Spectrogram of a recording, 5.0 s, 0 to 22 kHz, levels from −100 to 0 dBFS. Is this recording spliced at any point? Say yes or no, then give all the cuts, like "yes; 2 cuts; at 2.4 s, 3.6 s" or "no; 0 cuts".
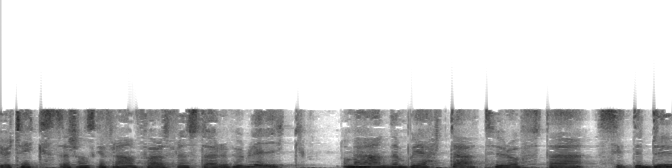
no; 0 cuts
